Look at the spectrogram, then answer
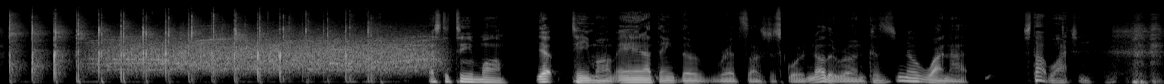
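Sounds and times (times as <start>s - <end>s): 
round of applause hand clapping: 0.0s - 4.4s
speech: 4.3s - 11.6s.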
